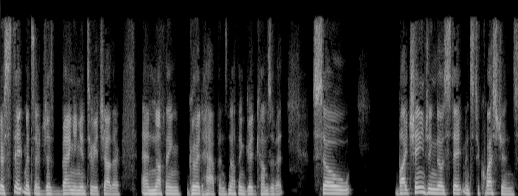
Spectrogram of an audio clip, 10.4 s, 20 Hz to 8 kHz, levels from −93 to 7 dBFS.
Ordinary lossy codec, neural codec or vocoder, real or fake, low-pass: MP3, 48 kbps; none; real; 7.2 kHz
